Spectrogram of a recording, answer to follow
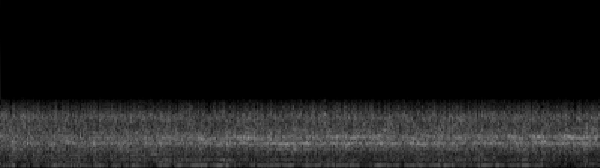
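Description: Fountain jets splashing steadily, with music playing underneath.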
